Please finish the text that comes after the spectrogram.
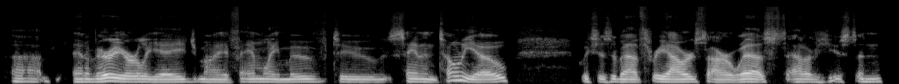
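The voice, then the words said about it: Texan accent. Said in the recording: “I have a bit of my own accent. I am a native Texan.”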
